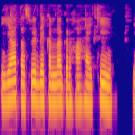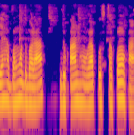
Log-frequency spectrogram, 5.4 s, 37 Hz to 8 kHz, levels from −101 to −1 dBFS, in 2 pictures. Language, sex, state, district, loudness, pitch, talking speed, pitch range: Hindi, male, Chhattisgarh, Balrampur, -20 LUFS, 140 Hz, 165 wpm, 135-150 Hz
